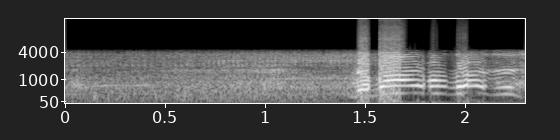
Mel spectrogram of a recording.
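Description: Steady traffic noise from the street during a pause in the preaching, then a man's loud preaching voice comes back in about a second and a half in.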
